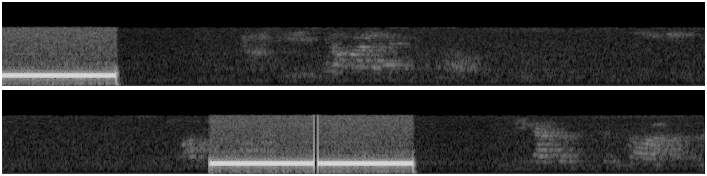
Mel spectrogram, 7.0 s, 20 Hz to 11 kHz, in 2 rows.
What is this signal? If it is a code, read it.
Ringback tone (China, 450 Hz), with speech.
